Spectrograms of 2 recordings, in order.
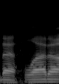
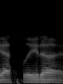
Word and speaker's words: Athleta: I know my daughter pronounces it Athleta. I've forgiven her for it. It's really Athleta. At least I believe so, but we'll debate that another day.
